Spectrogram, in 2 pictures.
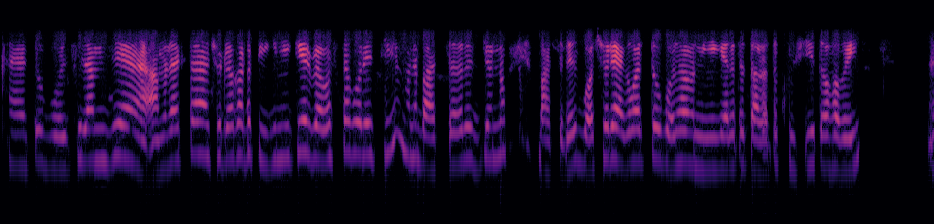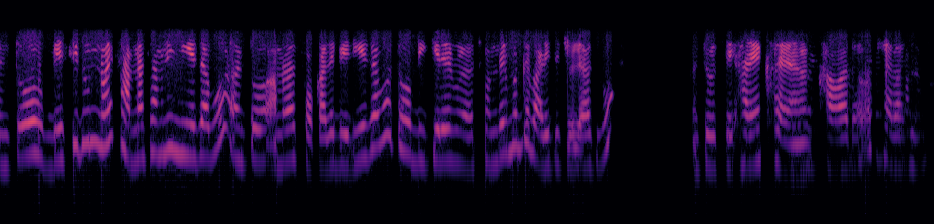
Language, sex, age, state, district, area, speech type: Bengali, female, 45-60, West Bengal, Jhargram, rural, conversation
